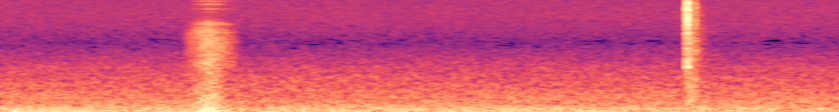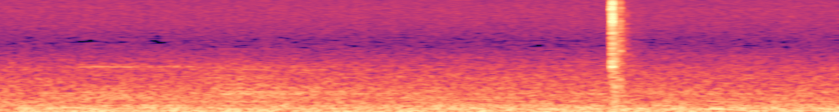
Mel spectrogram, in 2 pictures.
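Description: Soft game interface clicks sound as menus open and close.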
